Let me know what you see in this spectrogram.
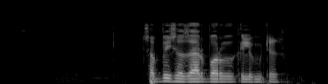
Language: Nepali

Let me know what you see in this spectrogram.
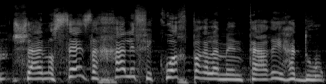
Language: Hebrew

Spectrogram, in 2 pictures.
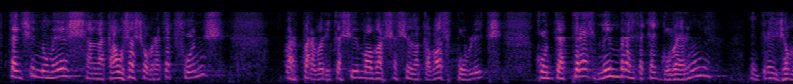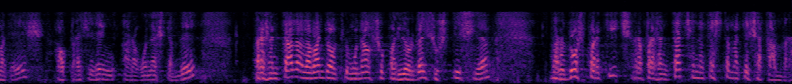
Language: Catalan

